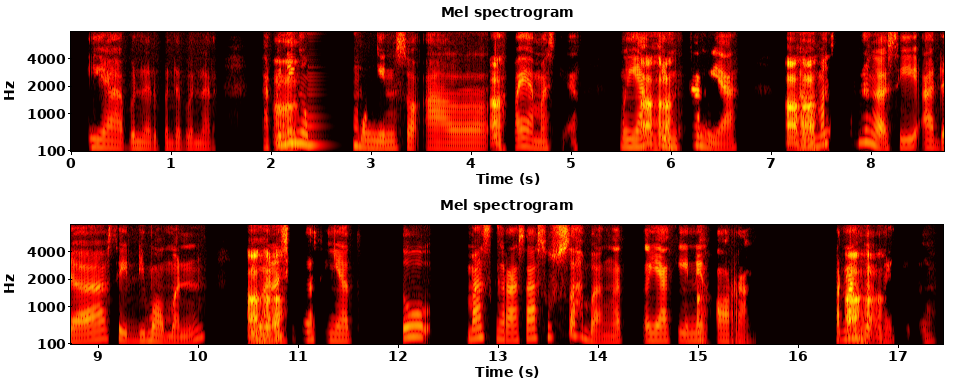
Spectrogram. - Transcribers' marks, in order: distorted speech
- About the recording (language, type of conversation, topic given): Indonesian, unstructured, Bagaimana kamu bisa meyakinkan orang lain tanpa terlihat memaksa?
- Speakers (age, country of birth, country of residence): 25-29, Indonesia, Indonesia; 40-44, Indonesia, Indonesia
